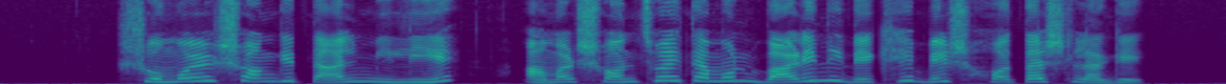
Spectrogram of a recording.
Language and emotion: Bengali, sad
